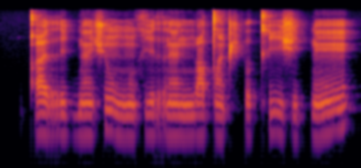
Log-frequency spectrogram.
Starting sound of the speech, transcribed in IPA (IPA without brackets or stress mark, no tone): qʼ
